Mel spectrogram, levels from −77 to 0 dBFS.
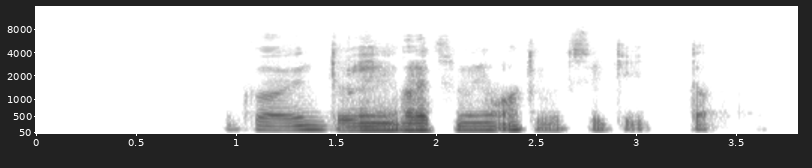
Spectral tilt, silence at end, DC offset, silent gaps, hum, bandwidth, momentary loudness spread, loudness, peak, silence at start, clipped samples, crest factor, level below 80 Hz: -7.5 dB/octave; 0.45 s; under 0.1%; 3.09-3.26 s; none; 8 kHz; 15 LU; -32 LUFS; -12 dBFS; 0.95 s; under 0.1%; 22 dB; -56 dBFS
